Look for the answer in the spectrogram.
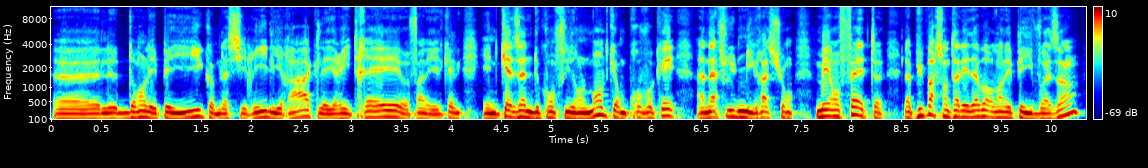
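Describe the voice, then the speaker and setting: A man's voice: mid-range voice, brisk, hardly any pauses. A man speaking as an academic guest in an interview, explaining analytically and repeating words for emphasis.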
